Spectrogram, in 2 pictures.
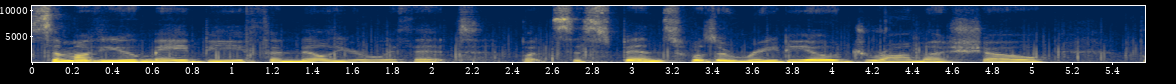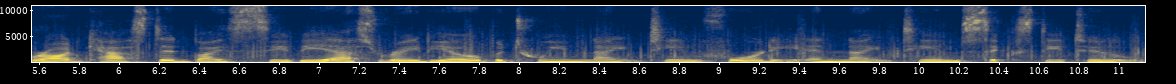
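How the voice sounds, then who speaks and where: A woman with a fairly high voice speaks at a fairly slow pace over noticeable background noise. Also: fairly even intonation. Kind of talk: casual radio-style show introduction.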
